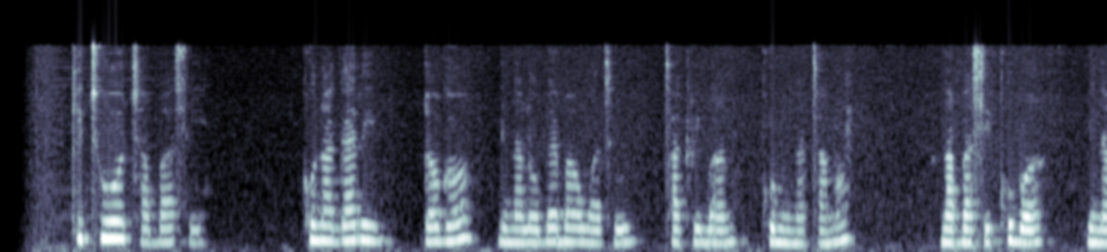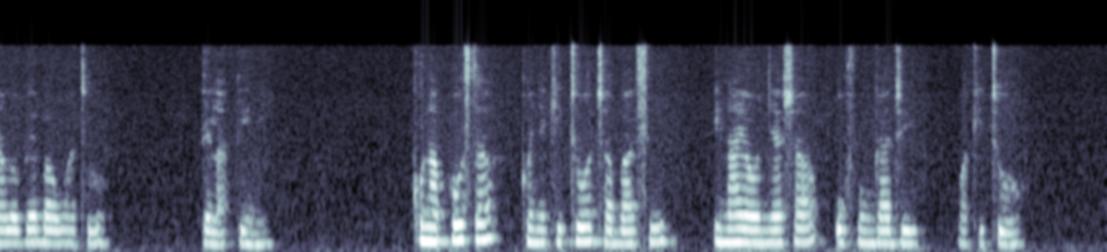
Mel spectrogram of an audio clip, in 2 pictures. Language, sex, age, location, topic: Swahili, female, 18-24, Nairobi, government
